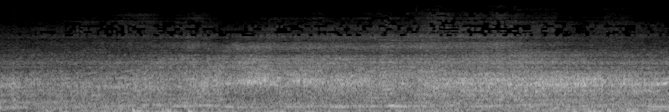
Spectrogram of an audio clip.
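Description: Tyres squeal on wet tarmac.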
